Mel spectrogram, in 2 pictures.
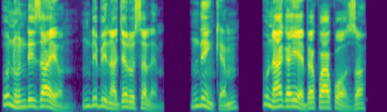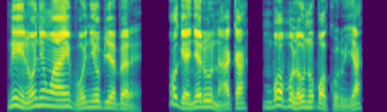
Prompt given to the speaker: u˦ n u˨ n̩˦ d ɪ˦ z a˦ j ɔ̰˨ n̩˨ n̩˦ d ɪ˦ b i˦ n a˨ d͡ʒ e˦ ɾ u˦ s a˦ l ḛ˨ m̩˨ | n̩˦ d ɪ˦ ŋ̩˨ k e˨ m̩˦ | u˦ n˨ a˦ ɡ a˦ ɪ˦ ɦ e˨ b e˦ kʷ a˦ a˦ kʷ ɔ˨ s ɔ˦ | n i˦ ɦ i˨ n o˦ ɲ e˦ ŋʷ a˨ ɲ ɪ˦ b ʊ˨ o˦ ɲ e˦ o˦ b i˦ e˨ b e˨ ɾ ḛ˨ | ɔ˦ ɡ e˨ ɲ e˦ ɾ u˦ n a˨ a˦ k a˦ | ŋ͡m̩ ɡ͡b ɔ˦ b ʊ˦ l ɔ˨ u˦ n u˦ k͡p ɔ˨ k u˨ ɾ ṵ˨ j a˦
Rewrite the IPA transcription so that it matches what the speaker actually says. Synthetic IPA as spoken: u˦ n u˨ n̩˦ d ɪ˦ z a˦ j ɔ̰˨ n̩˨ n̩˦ d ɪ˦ b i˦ n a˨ d͡ʒ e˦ ɾ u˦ s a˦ l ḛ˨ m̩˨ | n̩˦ d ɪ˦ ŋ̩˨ k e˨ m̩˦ | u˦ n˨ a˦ ɡ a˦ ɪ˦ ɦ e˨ b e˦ kʷ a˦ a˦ kʷ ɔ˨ z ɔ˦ | n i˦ ɦ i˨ n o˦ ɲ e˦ ŋʷ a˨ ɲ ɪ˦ b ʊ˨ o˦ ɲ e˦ o˦ b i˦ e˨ b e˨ ɾ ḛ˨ | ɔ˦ ɡ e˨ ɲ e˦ ɾ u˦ n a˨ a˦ k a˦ | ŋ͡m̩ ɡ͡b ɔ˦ b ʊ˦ l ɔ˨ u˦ n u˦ k͡p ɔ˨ k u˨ ɾ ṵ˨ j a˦

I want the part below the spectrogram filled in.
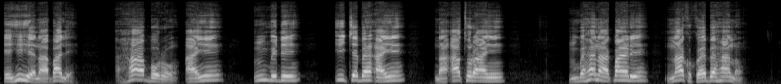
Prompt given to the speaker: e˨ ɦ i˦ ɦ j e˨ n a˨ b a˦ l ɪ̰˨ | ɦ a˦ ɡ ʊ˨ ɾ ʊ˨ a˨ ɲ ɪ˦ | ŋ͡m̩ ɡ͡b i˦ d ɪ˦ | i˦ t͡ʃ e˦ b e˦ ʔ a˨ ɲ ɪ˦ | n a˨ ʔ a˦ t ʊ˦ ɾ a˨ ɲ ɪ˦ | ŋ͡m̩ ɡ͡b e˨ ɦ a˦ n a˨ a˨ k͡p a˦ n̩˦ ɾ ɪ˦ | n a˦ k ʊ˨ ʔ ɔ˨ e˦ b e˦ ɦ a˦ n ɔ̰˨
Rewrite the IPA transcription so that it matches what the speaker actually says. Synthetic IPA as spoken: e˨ ɦ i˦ ɦ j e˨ n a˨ b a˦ l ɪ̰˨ | ɦ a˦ b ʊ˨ ɾ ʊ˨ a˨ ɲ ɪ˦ | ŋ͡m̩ ɡ͡b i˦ d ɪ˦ | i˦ t͡ʃ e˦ b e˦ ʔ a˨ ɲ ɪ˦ | n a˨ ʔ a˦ t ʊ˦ ɾ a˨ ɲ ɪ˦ | ŋ͡m̩ ɡ͡b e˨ ɦ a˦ n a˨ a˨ k͡p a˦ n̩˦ ɾ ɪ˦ | n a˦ k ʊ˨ k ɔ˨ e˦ b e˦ ɦ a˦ n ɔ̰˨

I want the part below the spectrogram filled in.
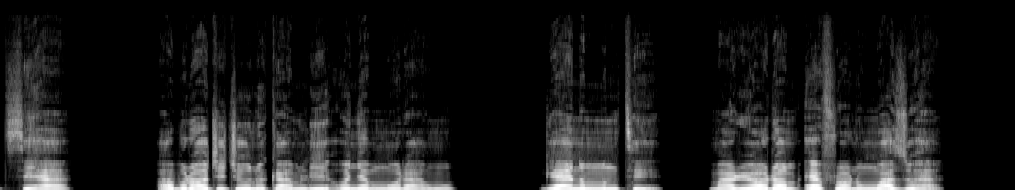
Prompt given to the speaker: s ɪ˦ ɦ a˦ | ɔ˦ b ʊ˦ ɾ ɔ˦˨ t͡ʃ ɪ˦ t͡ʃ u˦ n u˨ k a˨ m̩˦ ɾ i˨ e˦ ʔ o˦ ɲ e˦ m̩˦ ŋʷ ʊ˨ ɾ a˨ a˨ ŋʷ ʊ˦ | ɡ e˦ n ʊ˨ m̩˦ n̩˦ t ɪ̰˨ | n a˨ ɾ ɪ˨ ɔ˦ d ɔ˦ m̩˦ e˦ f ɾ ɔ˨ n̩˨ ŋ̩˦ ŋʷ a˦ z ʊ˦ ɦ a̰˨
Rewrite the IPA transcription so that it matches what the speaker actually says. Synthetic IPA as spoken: s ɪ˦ ɦ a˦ | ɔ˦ b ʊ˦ ɾ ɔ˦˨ t͡ʃ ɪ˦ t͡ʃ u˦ n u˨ k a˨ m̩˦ l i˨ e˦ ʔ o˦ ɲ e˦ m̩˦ ŋʷ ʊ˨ ɾ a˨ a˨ ŋʷ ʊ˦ | ɡ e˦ n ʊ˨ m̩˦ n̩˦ t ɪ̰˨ | m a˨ ɾ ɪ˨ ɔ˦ d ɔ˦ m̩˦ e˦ f ɾ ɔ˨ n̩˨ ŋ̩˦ ŋʷ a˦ z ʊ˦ ɦ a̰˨

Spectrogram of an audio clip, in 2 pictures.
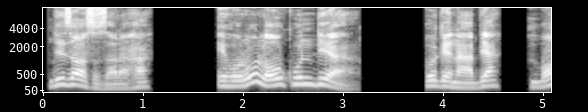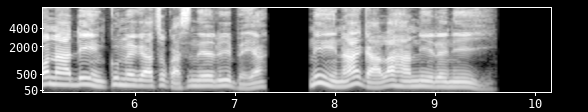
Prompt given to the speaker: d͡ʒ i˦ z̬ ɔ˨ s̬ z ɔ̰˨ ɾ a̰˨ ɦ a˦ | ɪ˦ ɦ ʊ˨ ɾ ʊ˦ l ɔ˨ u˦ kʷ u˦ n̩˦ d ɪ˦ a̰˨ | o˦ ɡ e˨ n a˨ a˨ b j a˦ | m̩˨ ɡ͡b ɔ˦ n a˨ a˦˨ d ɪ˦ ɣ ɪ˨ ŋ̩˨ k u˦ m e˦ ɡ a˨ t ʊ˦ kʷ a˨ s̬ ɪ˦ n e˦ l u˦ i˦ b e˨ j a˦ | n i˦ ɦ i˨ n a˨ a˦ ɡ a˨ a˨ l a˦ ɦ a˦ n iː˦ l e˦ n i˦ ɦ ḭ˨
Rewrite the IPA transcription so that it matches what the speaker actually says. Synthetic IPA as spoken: d͡ʒ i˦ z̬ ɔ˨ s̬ z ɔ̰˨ ɾ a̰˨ ɦ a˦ | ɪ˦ ɦ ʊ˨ ɾ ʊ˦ l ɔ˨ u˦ kʷ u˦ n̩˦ d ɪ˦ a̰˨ | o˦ ɡ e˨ n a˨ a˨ b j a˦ | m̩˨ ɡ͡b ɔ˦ n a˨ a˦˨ d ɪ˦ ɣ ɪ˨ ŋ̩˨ k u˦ m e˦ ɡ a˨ t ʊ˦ kʷ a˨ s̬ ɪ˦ n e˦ l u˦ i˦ b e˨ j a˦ | n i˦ ɦ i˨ n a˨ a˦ ɡ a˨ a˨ l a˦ ɦ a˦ n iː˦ l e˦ n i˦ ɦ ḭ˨

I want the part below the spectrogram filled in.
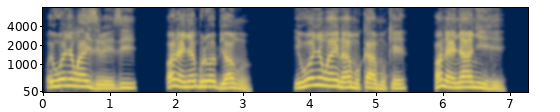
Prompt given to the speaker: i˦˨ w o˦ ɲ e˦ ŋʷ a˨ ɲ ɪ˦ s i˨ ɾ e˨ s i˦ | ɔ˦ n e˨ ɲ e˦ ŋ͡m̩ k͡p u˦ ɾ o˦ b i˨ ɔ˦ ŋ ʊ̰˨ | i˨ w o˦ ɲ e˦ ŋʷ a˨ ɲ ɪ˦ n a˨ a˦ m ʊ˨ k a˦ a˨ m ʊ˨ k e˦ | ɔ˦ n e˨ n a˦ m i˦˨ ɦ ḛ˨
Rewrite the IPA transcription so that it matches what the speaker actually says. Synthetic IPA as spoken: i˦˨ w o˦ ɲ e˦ ŋʷ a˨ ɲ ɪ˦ z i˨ ɾ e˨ z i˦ | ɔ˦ n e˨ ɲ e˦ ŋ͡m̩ k͡p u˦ ɾ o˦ b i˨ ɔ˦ ŋ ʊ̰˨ | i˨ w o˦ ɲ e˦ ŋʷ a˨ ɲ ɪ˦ n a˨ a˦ m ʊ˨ k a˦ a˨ m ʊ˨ k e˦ | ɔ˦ n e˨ ɲ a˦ ɲ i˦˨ ɦ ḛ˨

